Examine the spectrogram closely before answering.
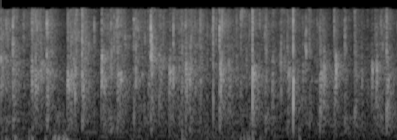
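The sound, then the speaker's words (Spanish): Applause for a guest on a comics talk program, a small group clapping in uneven, distinct claps at a fairly quiet level, with no talk over it. “Antes de que continuemos, más me gustaría presentar un fuerte aplauso por mi buen amigo a Félix Ponce”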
